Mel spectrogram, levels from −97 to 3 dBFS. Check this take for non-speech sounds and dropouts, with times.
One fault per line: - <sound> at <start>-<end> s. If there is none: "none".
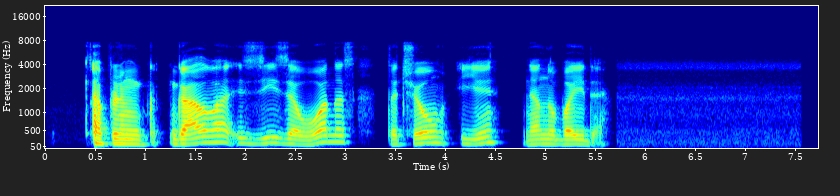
none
